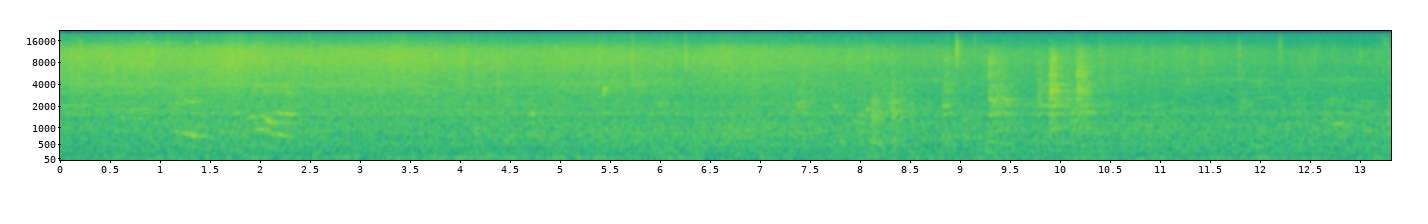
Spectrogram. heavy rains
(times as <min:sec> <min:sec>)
0:00.0 0:08.7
